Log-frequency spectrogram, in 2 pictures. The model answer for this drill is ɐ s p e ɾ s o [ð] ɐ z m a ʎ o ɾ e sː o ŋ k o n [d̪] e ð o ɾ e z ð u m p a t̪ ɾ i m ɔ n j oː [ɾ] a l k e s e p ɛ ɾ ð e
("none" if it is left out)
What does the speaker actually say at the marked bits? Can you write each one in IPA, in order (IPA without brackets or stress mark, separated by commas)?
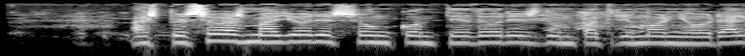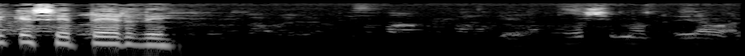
none, t̪, ɾ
